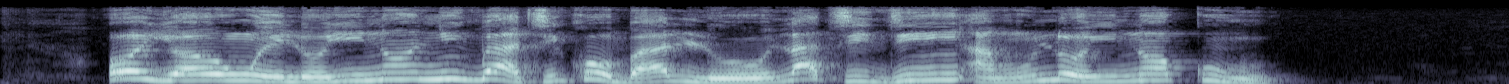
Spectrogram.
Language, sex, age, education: Yoruba, female, 30-45, tertiary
